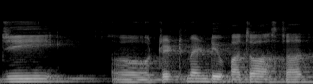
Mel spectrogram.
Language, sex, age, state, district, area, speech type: Goan Konkani, male, 18-30, Goa, Murmgao, rural, spontaneous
